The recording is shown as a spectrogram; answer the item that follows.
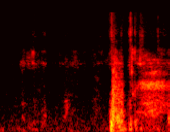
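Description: Near silence, then about one and a half seconds in a short breathy vocal sound from the presenter, a breath or murmur just before she speaks.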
